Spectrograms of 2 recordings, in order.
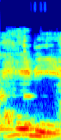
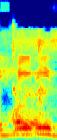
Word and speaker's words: Hades: river of hate or Hades Hades we would say Haiti Haiti oh they so the English would say Hades so Canadian they say Hades a we would hate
